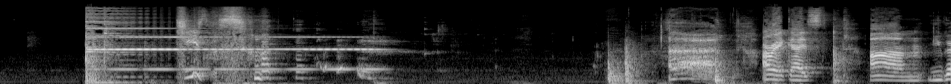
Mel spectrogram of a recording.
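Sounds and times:
gong struck hard: 0.9s - 4.2s
speech: 2.5s - 3.1s, 7.7s - 9.5s.

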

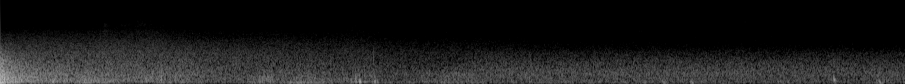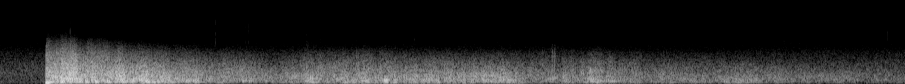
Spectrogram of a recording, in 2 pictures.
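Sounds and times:
explosive blast set off for avalanche control: 0.0s - 1.4s, 9.5s - 15.0s.

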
